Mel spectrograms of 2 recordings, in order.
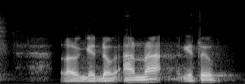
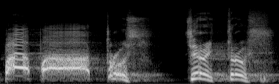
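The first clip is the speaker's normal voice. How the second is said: put-on high wailing child voice; child crying out for papa; screaming child. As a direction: keep shrieking like a toddler. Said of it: "Terus tutup jerit".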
